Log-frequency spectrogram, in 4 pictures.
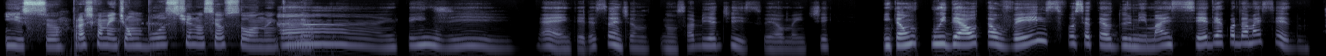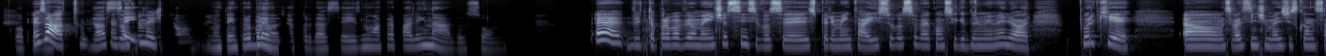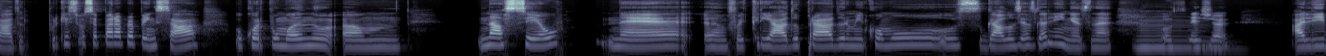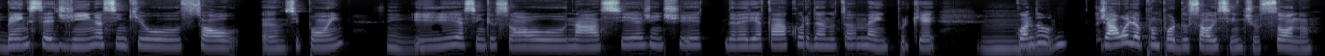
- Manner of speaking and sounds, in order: in English: "boost"; tapping; other background noise
- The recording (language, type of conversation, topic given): Portuguese, advice, Por que ainda me sinto tão cansado todas as manhãs, mesmo dormindo bastante?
